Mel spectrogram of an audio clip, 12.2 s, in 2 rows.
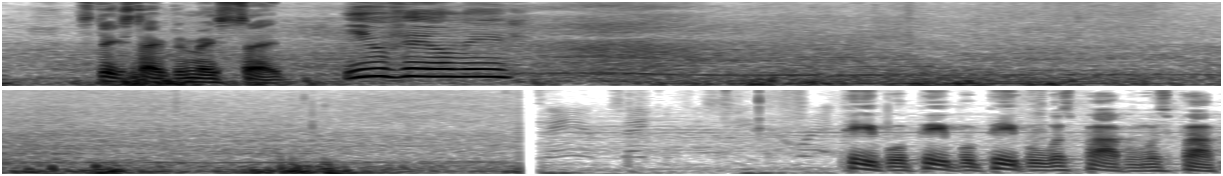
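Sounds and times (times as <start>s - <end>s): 
heavy wind buffeting a microphone: 0.0s - 1.7s, 2.6s - 8.6s
speech: 0.4s - 2.7s, 10.3s - 12.1s.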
